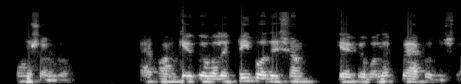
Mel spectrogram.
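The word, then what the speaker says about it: preposition: তো অনুসর্গ হচ্ছে ইংরেজিতে আমরা যেটাকে বলি, যেটাকে প্রেপোজিশন। ওকে, আমরা যেটাকে প্রেপোজিশন বলি সেটাকে বলা হয় অনুসর্গ। এখন কেউ কেউ বলে প্রিপোজিশন, কেউ কেউ বলে প্রেপোজিশন, আসলে প্রেপোজিশনটাই শুদ্ধ উচ্চারণ।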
